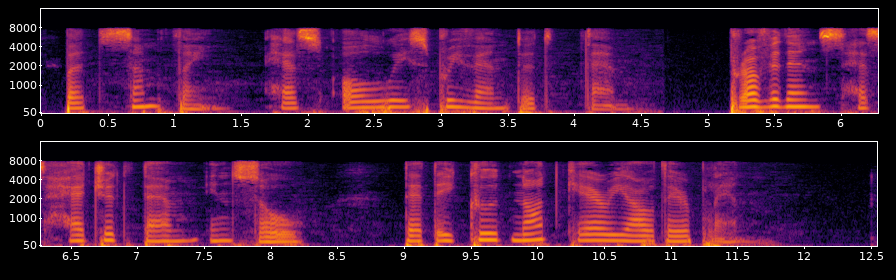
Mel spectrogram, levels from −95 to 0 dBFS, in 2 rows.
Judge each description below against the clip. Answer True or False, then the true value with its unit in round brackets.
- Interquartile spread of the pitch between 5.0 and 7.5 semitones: False (3.4 semitones)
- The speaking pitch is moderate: False (200 Hz)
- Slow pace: True (95 wpm)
